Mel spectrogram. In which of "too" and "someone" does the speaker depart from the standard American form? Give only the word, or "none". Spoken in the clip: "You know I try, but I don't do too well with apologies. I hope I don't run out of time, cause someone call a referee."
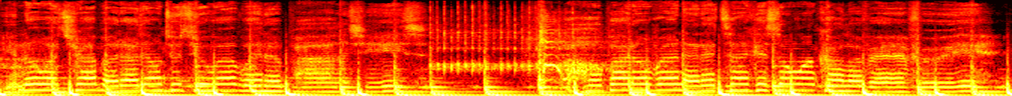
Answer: none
